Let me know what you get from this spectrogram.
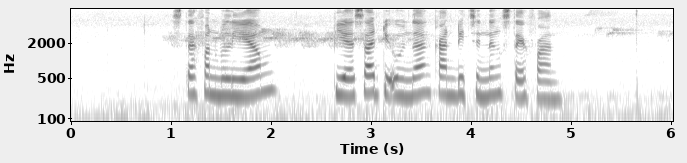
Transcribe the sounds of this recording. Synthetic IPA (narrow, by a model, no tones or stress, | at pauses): st̪efanwiliamb̥i̤asad̪̥i̤und̪aŋkaɳʈid̥ʒ̥ə̤nəŋst̪efan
